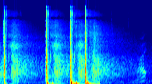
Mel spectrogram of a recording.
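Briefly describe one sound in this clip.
A pistol fires several loud shots outdoors, echoing across open ground.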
